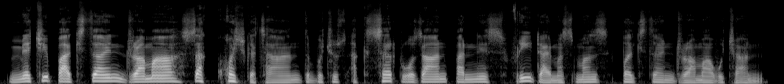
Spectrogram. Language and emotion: Kashmiri, neutral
